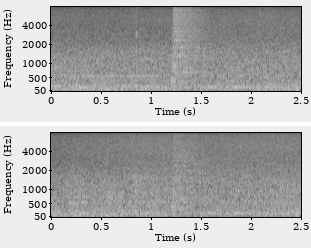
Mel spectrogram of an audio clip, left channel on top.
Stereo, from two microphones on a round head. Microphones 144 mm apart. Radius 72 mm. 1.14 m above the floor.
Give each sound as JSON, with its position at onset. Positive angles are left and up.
{"t": 1.2, "sound": "a crack", "side_deg": 35, "distance_m": 3.5}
